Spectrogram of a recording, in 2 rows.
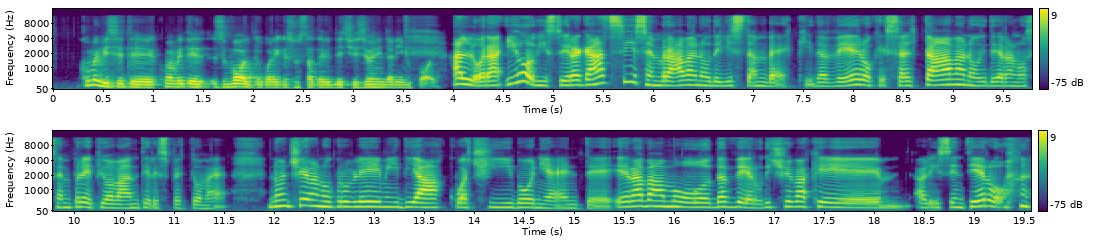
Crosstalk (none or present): none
